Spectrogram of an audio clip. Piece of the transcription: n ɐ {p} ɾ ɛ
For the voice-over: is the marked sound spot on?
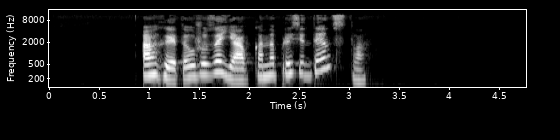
yes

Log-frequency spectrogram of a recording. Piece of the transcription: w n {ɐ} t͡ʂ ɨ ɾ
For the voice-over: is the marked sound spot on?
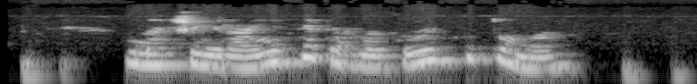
no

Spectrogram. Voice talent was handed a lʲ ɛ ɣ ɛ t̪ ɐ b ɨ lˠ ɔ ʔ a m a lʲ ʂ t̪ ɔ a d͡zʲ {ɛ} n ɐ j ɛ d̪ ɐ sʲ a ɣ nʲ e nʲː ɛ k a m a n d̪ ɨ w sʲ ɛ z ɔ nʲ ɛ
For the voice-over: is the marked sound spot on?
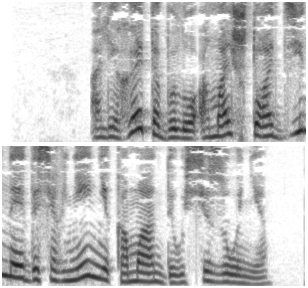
no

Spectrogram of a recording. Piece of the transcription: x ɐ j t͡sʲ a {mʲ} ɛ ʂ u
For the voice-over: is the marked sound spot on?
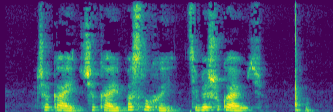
no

